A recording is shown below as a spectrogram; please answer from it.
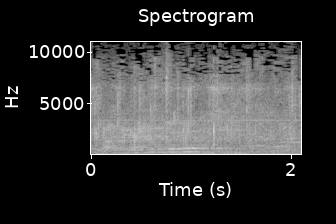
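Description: Speech over the steady background noise of a crowd of spectators.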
